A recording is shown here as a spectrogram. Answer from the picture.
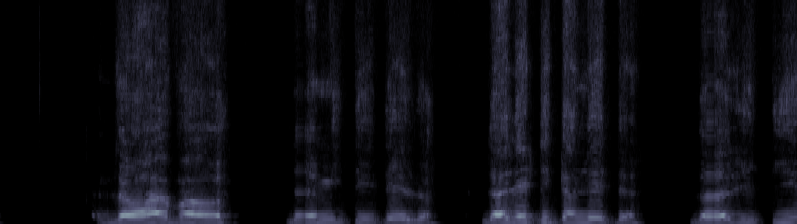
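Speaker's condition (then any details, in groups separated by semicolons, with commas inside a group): Cerebral palsy; speaks as if with potato in mouth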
